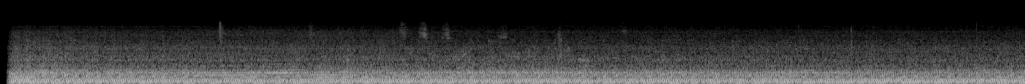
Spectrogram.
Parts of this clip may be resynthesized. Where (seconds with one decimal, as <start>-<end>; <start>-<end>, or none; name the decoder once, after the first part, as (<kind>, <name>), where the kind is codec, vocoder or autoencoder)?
2.0-4.0 (autoencoder, DAC-VAE)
